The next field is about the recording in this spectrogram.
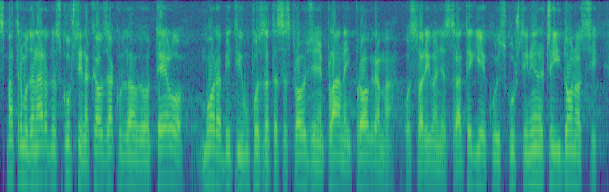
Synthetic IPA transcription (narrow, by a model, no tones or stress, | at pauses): smaːt̪ɾamo̞d̪anaːɾo̞d̪naskupʂt̪inakao̞zako̞nod̪anvnot̪eːlo̞ | mo̞ːɾabit̪iupo̞znat̪asaspɾo̞ʋo̞d͡ʑeɲemplˠaːnaipɾo̞ɡɾama̰o̰st̪ʋaɾiːʋaɲast̪ɾat̪e̞ɡije̞ko̞juskupʃt̪inainat͡ʃe̞id̪o̞no̞sḭ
